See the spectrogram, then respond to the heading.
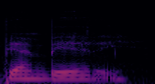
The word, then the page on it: piamber(i): wamesa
